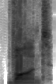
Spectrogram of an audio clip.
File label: "vaunt", American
